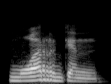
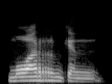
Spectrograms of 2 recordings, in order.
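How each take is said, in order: First: The R is pronounced strongly, pulled and rolled. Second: The same.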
